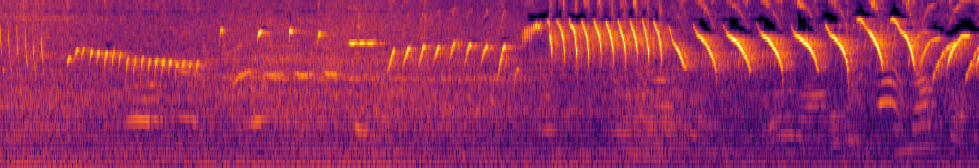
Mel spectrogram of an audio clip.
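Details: Male canary singing, described as gacor and melodious: faint high chirps at first, then a loud run of rapid, repeated down-slurred whistles near the end, with a low background hum throughout.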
